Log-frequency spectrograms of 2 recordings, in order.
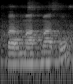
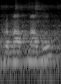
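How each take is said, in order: The two takes are said the same way.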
